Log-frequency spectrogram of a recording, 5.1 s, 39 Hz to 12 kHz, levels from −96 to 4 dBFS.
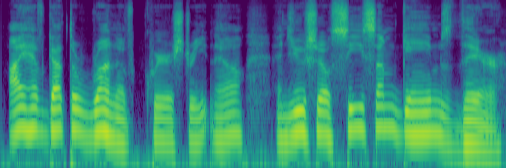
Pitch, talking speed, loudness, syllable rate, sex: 120 Hz, 190 wpm, -18 LUFS, 3.9 syllables/s, male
